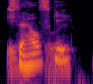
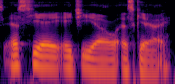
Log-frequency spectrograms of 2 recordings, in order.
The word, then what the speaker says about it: Stahelski: Do you think if Stelsky, is that how you pronounce his name, his last name? Stahelski. There it is. Stahelski. Yeah, Stahelski.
